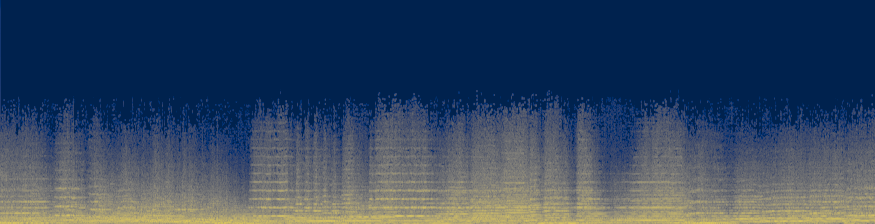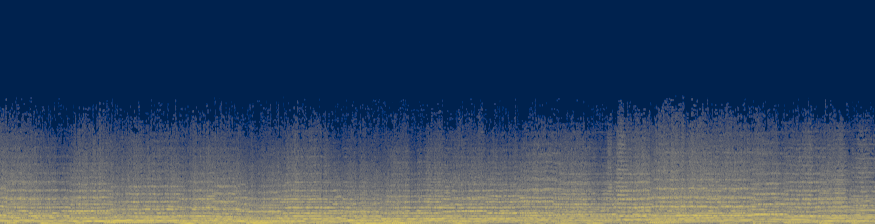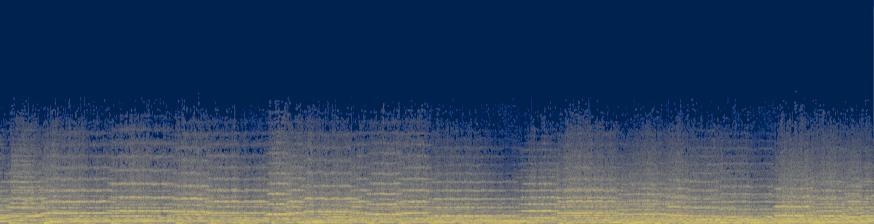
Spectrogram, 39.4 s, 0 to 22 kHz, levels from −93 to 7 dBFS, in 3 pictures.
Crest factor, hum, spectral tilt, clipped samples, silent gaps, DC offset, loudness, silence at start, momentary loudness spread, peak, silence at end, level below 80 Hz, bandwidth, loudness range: 12 dB; none; -6.5 dB/octave; under 0.1%; none; under 0.1%; -12 LUFS; 0 s; 3 LU; 0 dBFS; 0 s; -34 dBFS; 10.5 kHz; 2 LU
